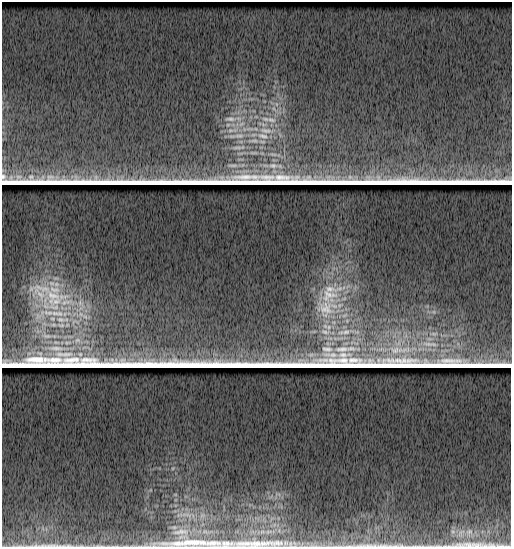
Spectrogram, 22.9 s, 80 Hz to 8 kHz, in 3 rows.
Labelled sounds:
3.2	4.4	humpback whale, 1.1 to 3.7 kHz
7.9	8.8	humpback whale, 0.96 to 3.7 kHz
12.3	14.6	humpback whale, 0.80 to 3.6 kHz
15.8	16.1	humpback whale, 0.80 to 1.1 kHz
17.6	18.2	humpback whale, 1.4 to 3.2 kHz
18.9	19.6	humpback whale, 0.96 to 2.5 kHz

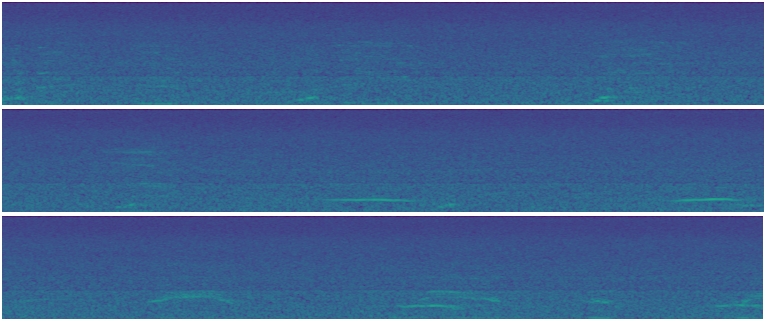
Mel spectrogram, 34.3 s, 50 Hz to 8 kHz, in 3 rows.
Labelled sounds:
13.2	13.7	humpback whale, 2.2 to 2.5 kHz

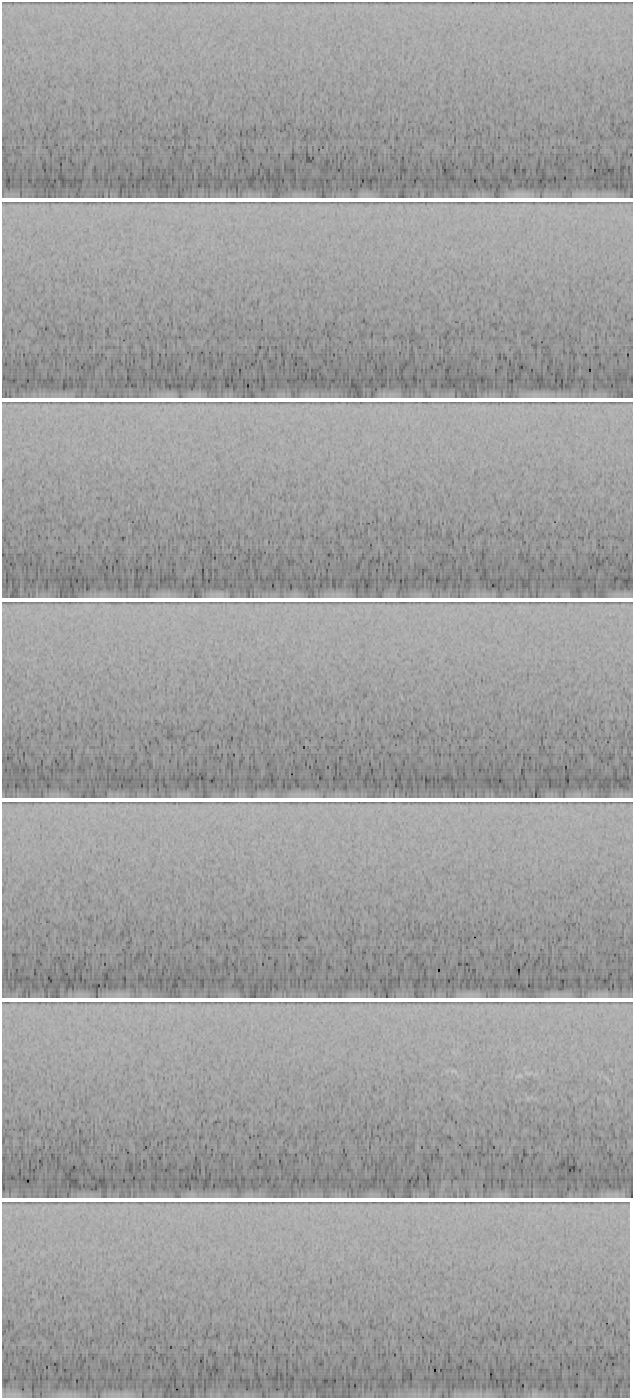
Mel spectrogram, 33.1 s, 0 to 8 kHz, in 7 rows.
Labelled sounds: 27.5	27.7	humpback whale, 2.6 to 2.9 kHz

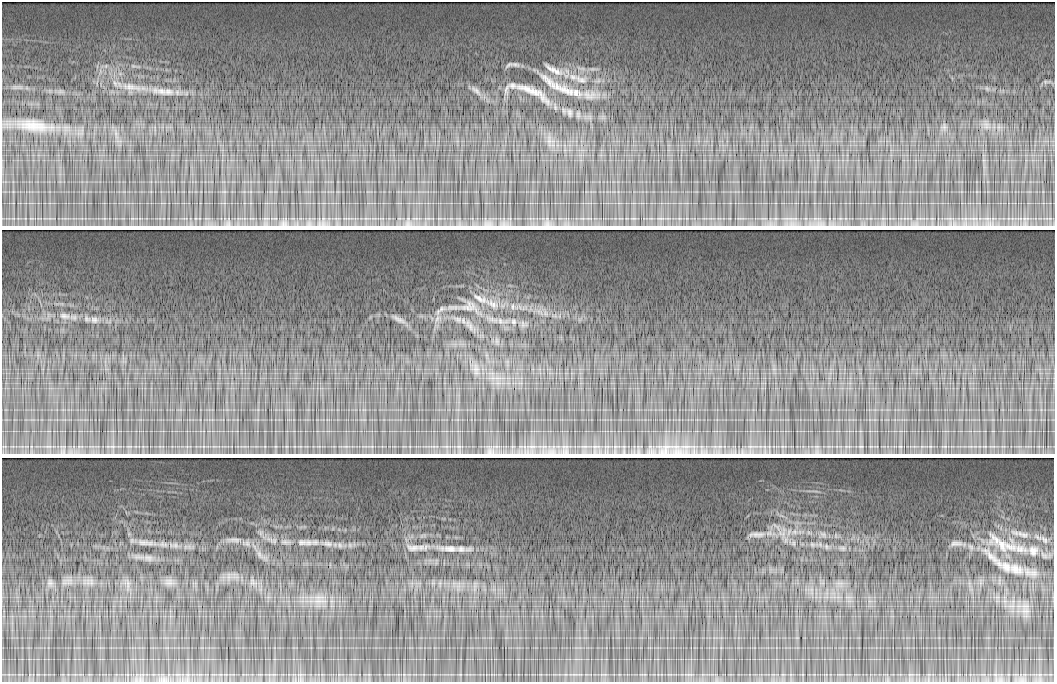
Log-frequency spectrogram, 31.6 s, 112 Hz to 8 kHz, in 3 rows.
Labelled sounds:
0.0	0.8	killer whale, Bigg's (transient), 0.80 to 4.0 kHz
1.1	1.9	killer whale, Bigg's (transient), 1.3 to 2.4 kHz
4.7	6.1	killer whale, Bigg's (transient), 0.83 to 2.5 kHz
9.5	10.2	killer whale, Bigg's (transient), 1.4 to 2.0 kHz
10.6	11.7	killer whale, Bigg's (transient), 1.3 to 2.0 kHz
14.2	16.3	killer whale, Bigg's (transient), 0.99 to 2.8 kHz
22.0	24.0	killer whale, Bigg's (transient), 0.80 to 7.4 kHz
24.2	25.8	killer whale, Bigg's (transient), 1.3 to 2.7 kHz
28.5	29.8	killer whale, Bigg's (transient), 1.4 to 5.1 kHz
30.5	31.5	killer whale, Bigg's (transient), 0.83 to 2.0 kHz

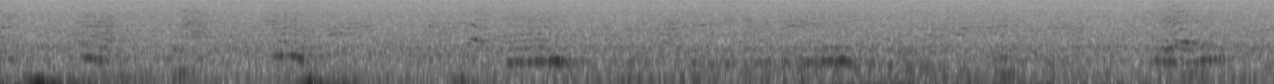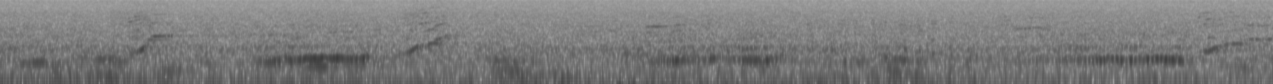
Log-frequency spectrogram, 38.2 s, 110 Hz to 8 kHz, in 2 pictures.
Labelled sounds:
0.0	0.3	humpback whale, 3.5 to 3.7 kHz
1.1	1.4	humpback whale, 2.5 to 2.6 kHz
3.9	4.2	humpback whale, 2.6 to 2.8 kHz
5.4	5.7	humpback whale, 2.0 to 2.2 kHz
6.6	7.4	humpback whale, 0.86 to 3.0 kHz
7.9	8.2	humpback whale, 2.7 to 2.9 kHz
10.4	10.7	humpback whale, 2.1 to 2.3 kHz
14.6	14.9	humpback whale, 1.9 to 2.0 kHz
17.6	18.0	humpback whale, 0.80 to 1.0 kHz
21.3	21.7	humpback whale, 0.99 to 1.4 kHz
25.4	26.0	humpback whale, 0.80 to 2.5 kHz
28.7	29.4	humpback whale, 2.0 to 2.3 kHz
34.3	34.8	humpback whale, 1.8 to 3.3 kHz
37.5	38.1	humpback whale, 0.80 to 1.2 kHz

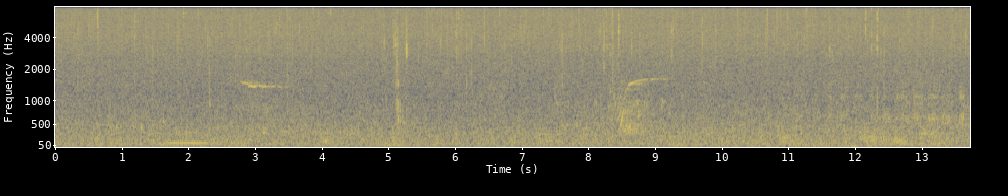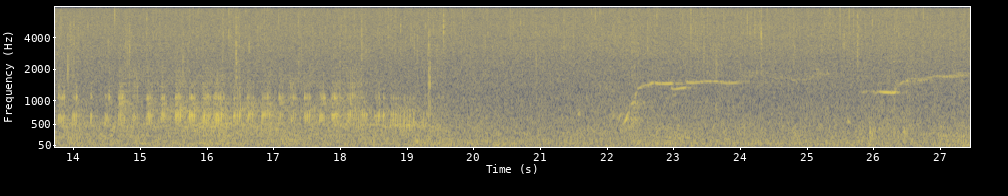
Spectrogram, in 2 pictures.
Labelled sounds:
2.8	3.3	humpback whale, 1.3 to 1.6 kHz
8.5	9.2	humpback whale, 1.2 to 1.8 kHz
15.5	15.8	humpback whale, 0.78 to 0.94 kHz
22.3	24.9	humpback whale, 0.88 to 1.7 kHz
25.8	27.4	humpback whale, 1.1 to 1.9 kHz

